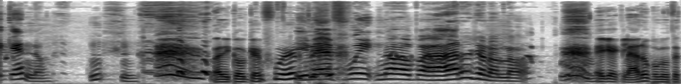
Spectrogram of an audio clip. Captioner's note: laughs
